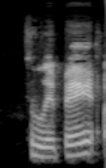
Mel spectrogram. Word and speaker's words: Phillippe: They looked long and hard for the next actor to portray Anakin Skywalker, mostly unknowns, but names like Jonathan Brandis, I think it's Ryan Phillippe, is that how you say it? – Felipe.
